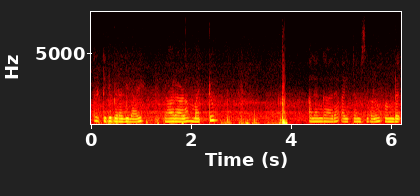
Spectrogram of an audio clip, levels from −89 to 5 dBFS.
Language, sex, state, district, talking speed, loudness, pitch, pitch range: Malayalam, female, Kerala, Kozhikode, 70 wpm, -24 LUFS, 215 Hz, 210-225 Hz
